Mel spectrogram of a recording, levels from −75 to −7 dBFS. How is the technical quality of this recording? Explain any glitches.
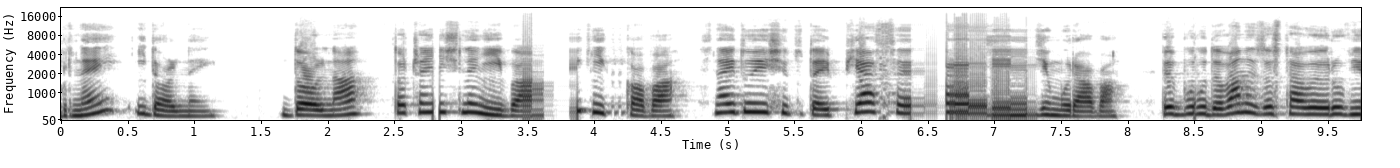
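The recording has two recurring glitches, stuttering repeats and a metallic buzz, that break up the speech at several points.

Repeated frames: short stutters at 1.37 s (after "i dolnej"), 2.78 s, 4.12 s, 6.13 s (after "się tutaj") and 8.48 s. Blocks of 26 to 78 ms of compressed audio were played again one to three times, each adding 50 to 100 ms.

Robotic sound from repeated short buffers: from 3.46 to 3.87 s, and from 6.32 to 7.31 s after "się tutaj", the speech becomes a rigid buzz near 67 Hz. This is likely because audio arrived late and roughly 15 ms buffers were looped, replacing most of the real signal.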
